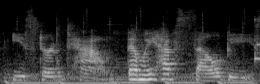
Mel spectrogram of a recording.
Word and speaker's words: Selby: this one means Eastern town then we have Selby spell s-e-l-b-y Selby it means from the willow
